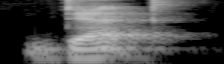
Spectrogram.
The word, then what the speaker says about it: debt: okay they are Island debt knee subtle knife thumb known ballet and mortgage did you get all of those correct so we have a silent s a silent b a silent k okay that is it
